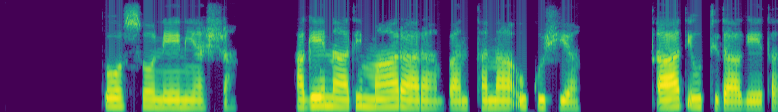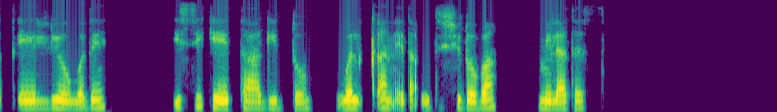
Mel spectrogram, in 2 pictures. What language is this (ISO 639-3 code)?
wal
